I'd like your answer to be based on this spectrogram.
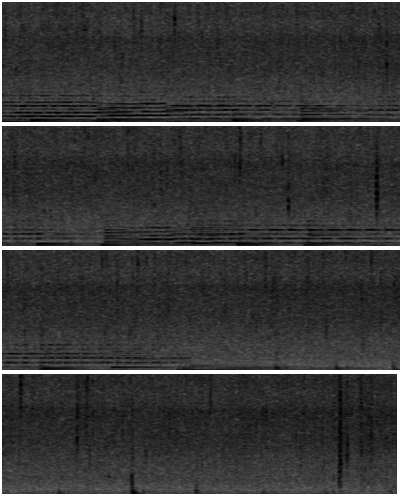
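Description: Steady rain falling on surfaces, a soft continuous patter under gentle, melodic background music that fades away after about ten seconds, leaving the rain alone; no talking.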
